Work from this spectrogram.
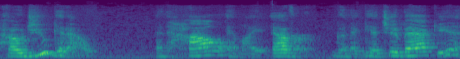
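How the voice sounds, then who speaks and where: A woman uses a gruff, put-on character voice at a fairly high pitch with ordinary pitch variation. She talks at a moderate pace, and there is audible echo. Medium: read story.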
